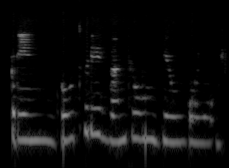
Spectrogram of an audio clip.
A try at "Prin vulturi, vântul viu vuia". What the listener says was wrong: Yeah, you still don't like this final I, but that's all right. This final I here. You still pronounce it as vulturi instead of vulturi.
